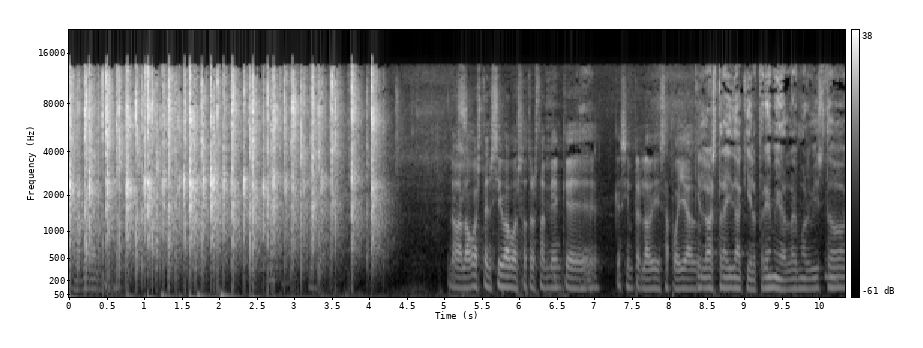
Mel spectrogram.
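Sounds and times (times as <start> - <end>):
applause for an award winner: 0.0 - 4.5
speech: 5.1 - 10.3.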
